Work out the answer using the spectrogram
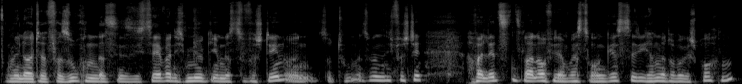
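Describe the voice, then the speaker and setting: A man's voice: fairly high pitch, rapid-fire. A man co-hosting a podcast in casual, rambling chat, laughing often. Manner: lively, rambling, laughs a lot. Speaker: podcast co-host.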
